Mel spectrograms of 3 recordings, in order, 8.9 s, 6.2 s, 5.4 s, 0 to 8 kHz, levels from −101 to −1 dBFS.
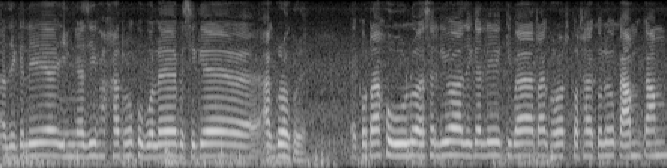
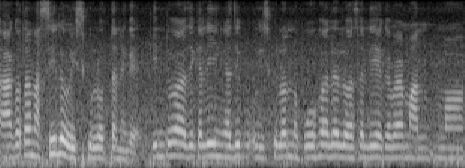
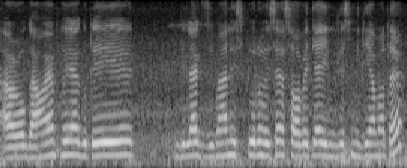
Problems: constant background noise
